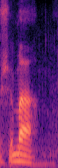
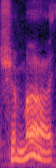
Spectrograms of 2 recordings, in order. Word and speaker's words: Shema: And it's not clear from the letter what the father Reb Levick wrote to the Rebbe, but something to the effect that the word Shema, even though it has three letters, but in pronunciation, it only takes up the space, the time space of two letters, because the ayin is silent.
